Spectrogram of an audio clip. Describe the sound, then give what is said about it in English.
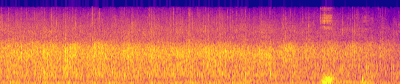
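An audience applauds the people who have just shared a word, in a steady, dense wash of clapping that carries evenly through the whole stretch, with a brief louder bump near the end and no speech over it. “Let's have a word and applaud for them.”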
